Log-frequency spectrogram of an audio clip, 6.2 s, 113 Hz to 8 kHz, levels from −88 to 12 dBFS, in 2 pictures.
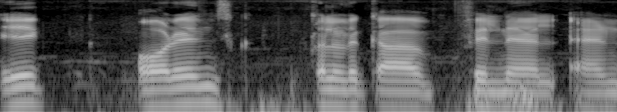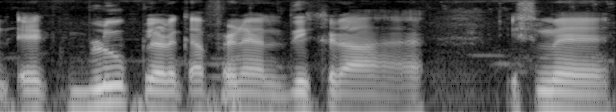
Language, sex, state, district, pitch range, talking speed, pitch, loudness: Hindi, male, Bihar, Katihar, 115-130 Hz, 155 wpm, 120 Hz, -17 LUFS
